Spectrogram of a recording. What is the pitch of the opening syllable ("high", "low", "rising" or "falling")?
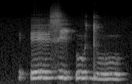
high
